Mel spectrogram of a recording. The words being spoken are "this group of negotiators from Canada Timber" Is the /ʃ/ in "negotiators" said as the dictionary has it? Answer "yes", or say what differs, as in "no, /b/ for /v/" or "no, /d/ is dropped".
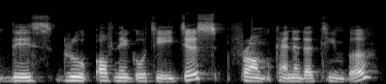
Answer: no, /s/ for /ʃ/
